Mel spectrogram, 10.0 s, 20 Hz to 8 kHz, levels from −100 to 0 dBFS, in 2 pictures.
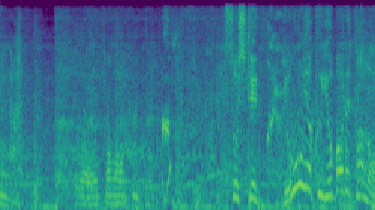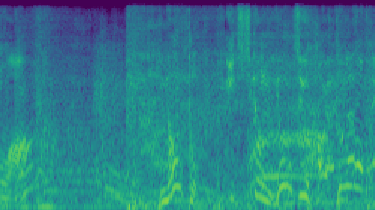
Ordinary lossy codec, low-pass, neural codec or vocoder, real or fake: none; 7.2 kHz; codec, 24 kHz, 6 kbps, HILCodec; fake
